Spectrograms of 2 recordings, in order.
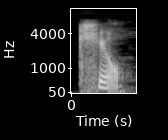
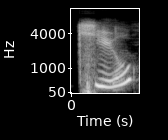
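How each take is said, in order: First: The vowel is short with relaxed lips. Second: The vowel is long with spread, smiling lips. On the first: The speaker calls it right. "Look at my mouth position" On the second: The speaker calls it wrong. "not kill like smiling"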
